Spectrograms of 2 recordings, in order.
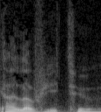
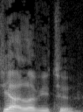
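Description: First: Soft, sincere answer; expected loving reply. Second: Louder, dismissive love-you-back; offhand reply. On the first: Partner answers an intimate declaration of love, softly sincere. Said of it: "They're supposed to say". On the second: Partner answers a declaration of love the wrong way, offhand and louder. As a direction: toss it back without feeling. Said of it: "What if they say it like this?". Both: Acted.

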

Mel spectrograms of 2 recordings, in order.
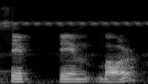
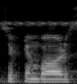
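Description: First: September slowly, as sep, tem, bor; short gaps between the three syllables of September; broken into syllables. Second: Said in the usual way. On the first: Shown as a demonstration. Teacher showing three syllables, September slowly divided. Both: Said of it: "সেপ্টেম্বরকে ভাঙলে আমরা তিনটে".

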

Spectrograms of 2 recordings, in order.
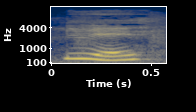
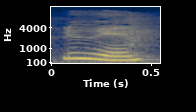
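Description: No difference in how they are said.

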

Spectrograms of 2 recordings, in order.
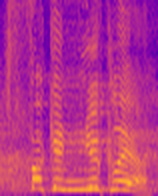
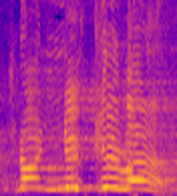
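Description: First: "nuclear" shouted as "new-klee-ar", half laughing; correct nuclear, laughing. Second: "nuclear" slowly as "nook-yuh-ler", laughing; wrong nucular, laughing. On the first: Ranting at Bush, "new-klee-ar" shouted while laughing. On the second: Mocking Bush's "nook-yuh-ler", slow and laughing. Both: Shown as a demonstration.

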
